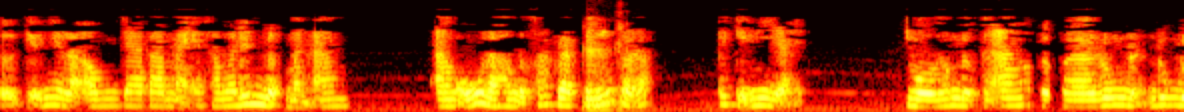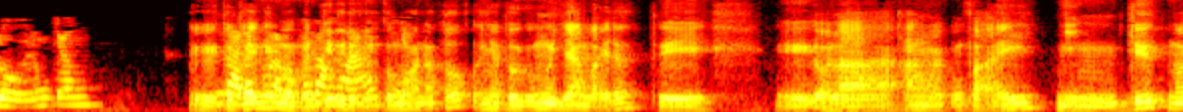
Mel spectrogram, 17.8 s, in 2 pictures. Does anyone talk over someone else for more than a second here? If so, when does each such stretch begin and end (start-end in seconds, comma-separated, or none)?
10.5-12.0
